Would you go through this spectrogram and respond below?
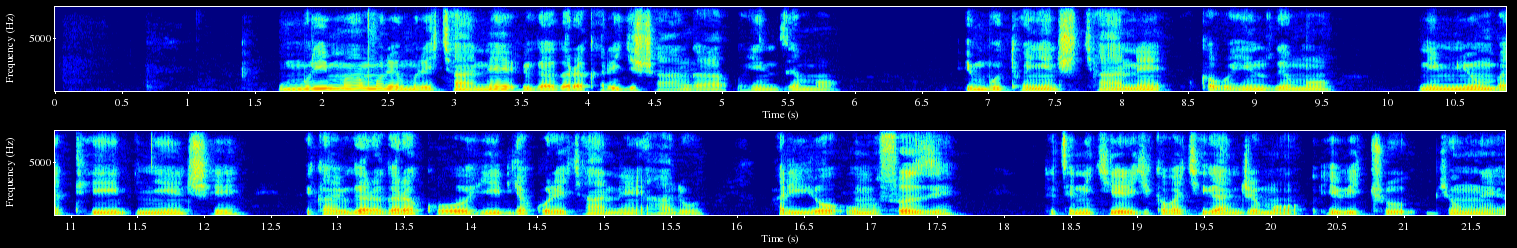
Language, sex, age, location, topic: Kinyarwanda, male, 36-49, Musanze, agriculture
